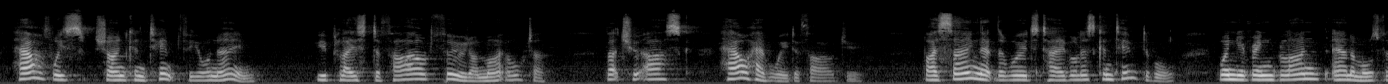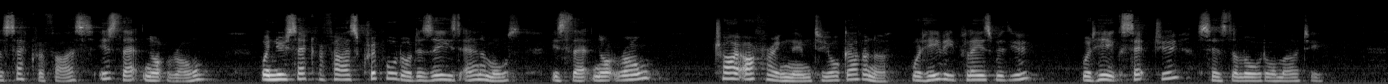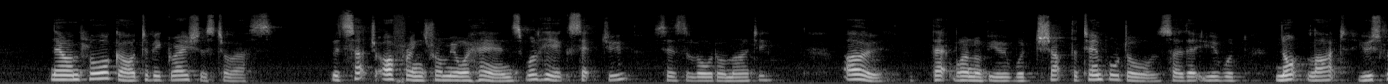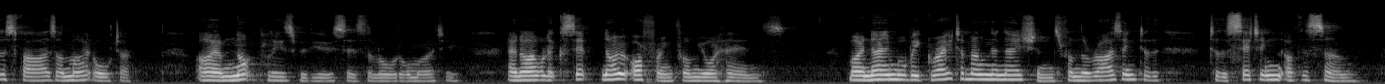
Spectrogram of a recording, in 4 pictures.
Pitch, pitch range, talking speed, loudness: 200 Hz, 175-225 Hz, 165 wpm, -23 LUFS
